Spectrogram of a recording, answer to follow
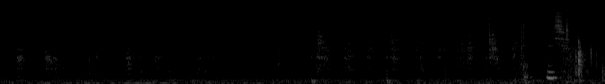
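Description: Faint scratching of a pen on paper in short, irregular strokes: drawing by hand.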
